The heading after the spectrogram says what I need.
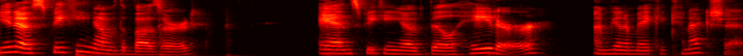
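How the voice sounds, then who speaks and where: A woman's lively intonation at a moderate pace, with long, frequent pauses. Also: medium pitch for a woman, very clean recording, silent background. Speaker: podcast host. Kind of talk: casual chat.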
